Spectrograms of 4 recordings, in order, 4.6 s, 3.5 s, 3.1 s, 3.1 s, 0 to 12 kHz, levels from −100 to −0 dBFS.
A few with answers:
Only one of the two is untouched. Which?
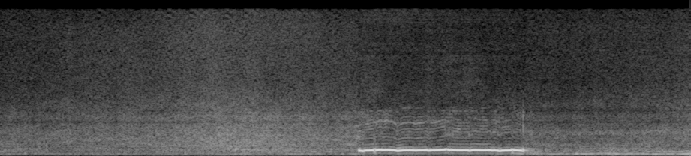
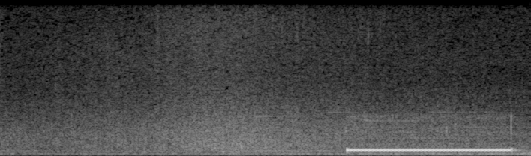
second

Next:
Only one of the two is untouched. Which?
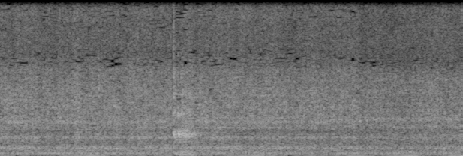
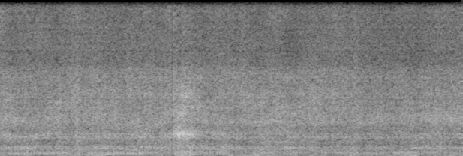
first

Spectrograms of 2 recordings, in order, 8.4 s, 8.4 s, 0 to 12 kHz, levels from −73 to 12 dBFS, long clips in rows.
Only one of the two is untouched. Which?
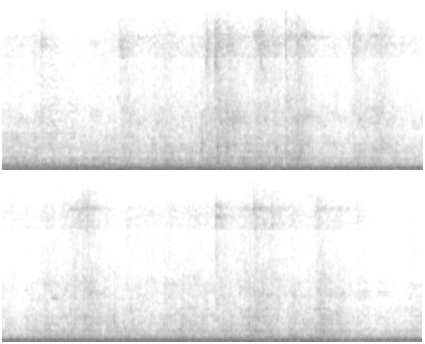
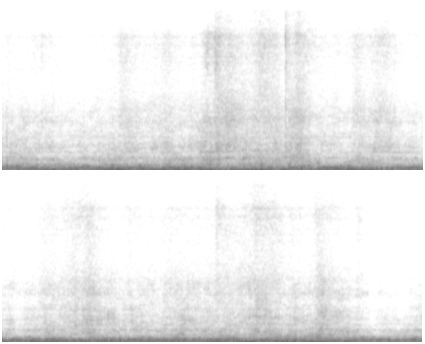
first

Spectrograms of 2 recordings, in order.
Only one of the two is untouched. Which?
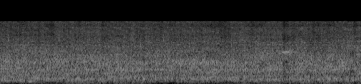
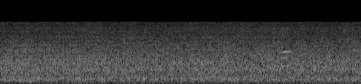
second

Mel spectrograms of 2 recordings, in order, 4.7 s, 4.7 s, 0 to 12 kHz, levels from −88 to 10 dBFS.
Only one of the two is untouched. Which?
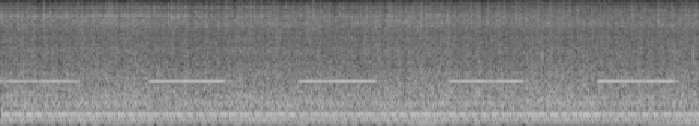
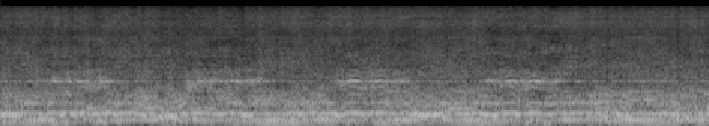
first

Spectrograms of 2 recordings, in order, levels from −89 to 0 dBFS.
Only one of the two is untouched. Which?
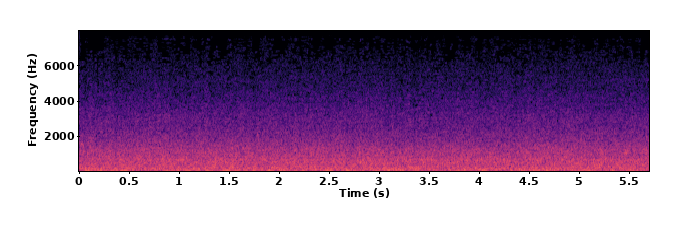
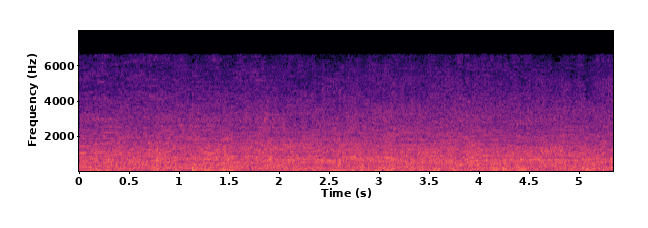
first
